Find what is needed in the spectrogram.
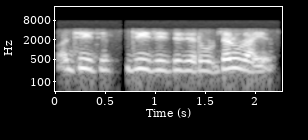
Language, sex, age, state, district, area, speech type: Urdu, female, 18-30, Delhi, Central Delhi, rural, conversation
